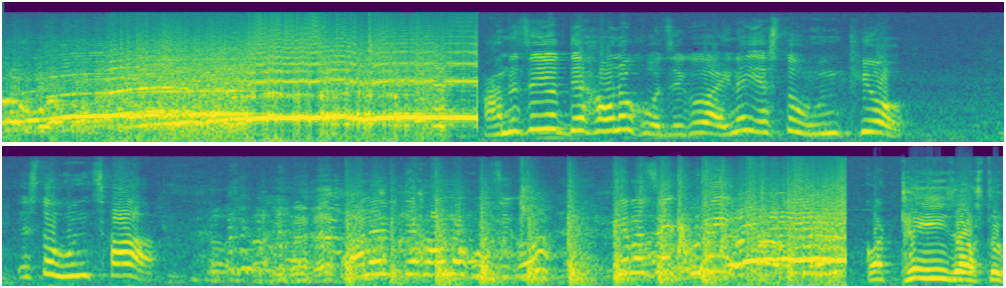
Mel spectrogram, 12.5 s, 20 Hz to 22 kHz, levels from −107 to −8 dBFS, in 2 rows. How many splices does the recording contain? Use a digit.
2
